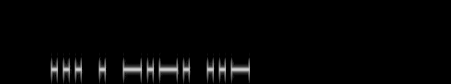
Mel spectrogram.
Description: Morse code, heard as a keyed tone, about 20 wpm, 700 Hz. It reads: SECU
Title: Build A Word - 2 Letters At A Time - 8-Letter Words - 20wpm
